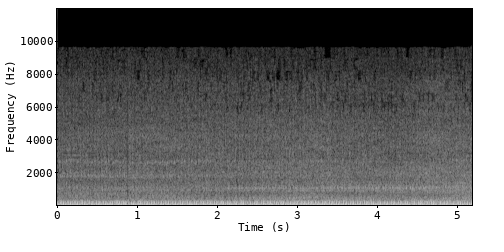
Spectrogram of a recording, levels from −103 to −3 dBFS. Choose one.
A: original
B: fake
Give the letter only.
A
